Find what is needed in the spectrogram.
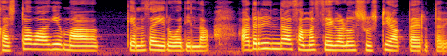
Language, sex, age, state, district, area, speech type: Kannada, female, 18-30, Karnataka, Chikkaballapur, rural, spontaneous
